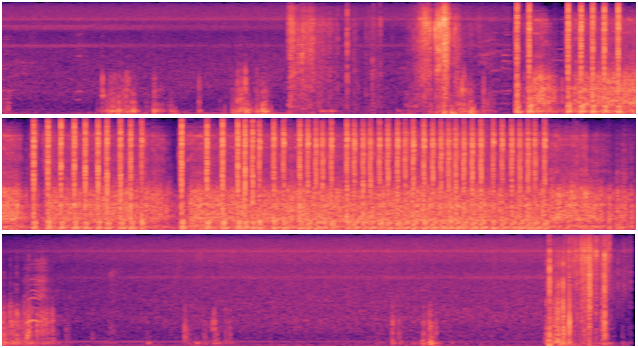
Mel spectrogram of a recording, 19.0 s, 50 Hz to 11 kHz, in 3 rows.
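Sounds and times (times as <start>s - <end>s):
paintball marker firing: 2.9s - 12.0s.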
